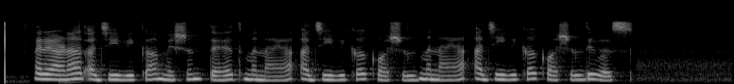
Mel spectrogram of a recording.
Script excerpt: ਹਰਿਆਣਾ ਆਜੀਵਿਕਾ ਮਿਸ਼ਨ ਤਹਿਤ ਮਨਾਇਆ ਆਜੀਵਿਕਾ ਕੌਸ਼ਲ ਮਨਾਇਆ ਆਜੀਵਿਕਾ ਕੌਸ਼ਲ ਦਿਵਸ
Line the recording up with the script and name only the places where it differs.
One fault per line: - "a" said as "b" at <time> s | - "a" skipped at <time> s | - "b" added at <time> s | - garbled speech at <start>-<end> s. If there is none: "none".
none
